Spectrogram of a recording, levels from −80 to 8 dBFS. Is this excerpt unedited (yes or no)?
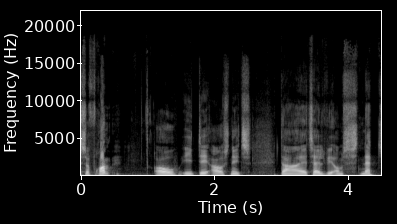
yes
